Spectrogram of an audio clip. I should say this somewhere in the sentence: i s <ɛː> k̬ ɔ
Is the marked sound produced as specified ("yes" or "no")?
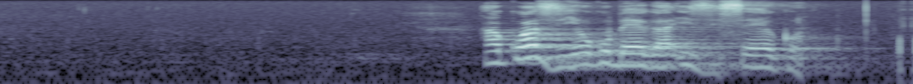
yes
